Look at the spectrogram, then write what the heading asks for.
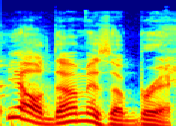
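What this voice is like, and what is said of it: Put-on Southern accent. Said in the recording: “say it with a southern accent”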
